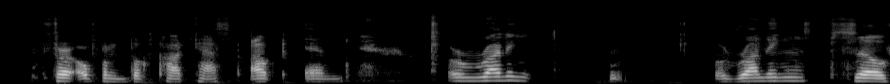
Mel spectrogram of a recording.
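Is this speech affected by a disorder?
Yes: cerebral palsy; wheelchair user.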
